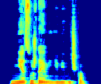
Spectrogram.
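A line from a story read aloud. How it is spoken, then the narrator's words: Contemptuous snort. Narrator (Russian): Шерион презрительно хмыкнул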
